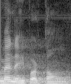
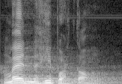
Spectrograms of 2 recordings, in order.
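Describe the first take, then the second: First: It is said casually, without emphasis. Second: It is said with strong emphasis.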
